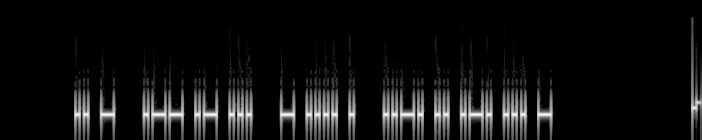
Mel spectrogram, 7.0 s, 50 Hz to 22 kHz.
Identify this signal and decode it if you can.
Morse code, heard as a keyed tone, about 28 wpm, 700 Hz. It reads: IT WAS THE FIRST
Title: Sets of 4 Words 28wpm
